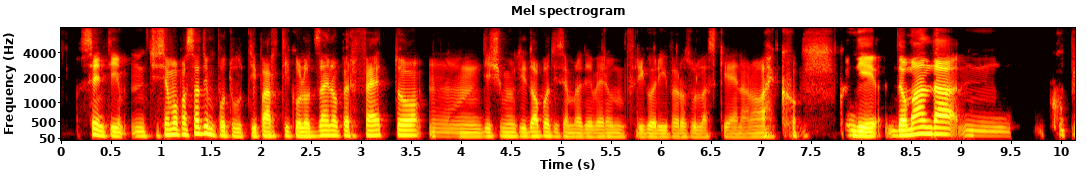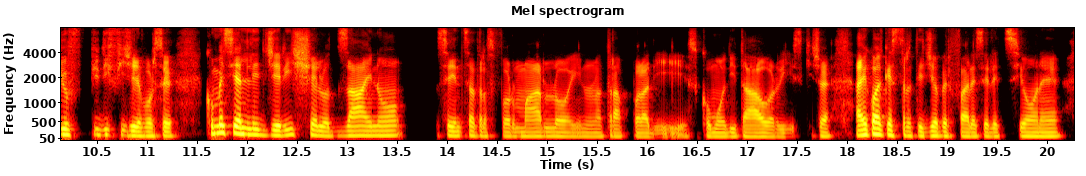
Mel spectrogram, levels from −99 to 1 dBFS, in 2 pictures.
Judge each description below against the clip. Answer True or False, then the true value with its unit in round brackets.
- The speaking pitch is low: True (115 Hz)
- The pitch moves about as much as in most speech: True (4.1 semitones)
